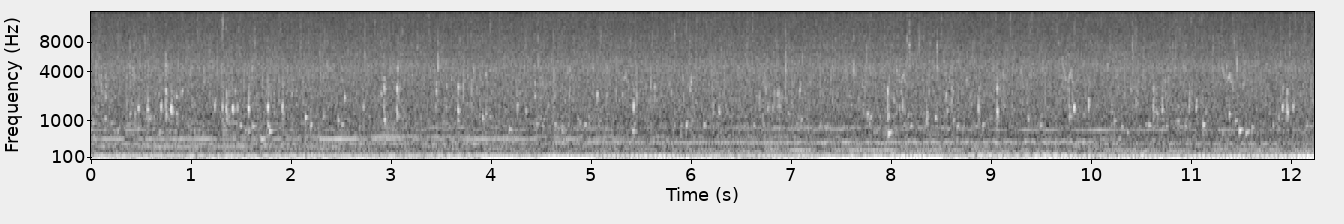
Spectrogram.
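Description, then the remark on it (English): Water flows steadily and continuously, a soft, even rush with small splashes and trickling drips scattered throughout, heard on its own without any voices. “Now, drift and float as you listen to the sound of the water and the birds.”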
